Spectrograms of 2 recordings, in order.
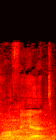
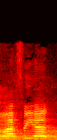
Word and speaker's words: Lafayette: There's a Lafayette in Louisiana. Yeah, Louisiana. Yeah. So this one they pronounce it differently down there. They call it Lafayette. Okay. But it's Lafayette, named after the same guy.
